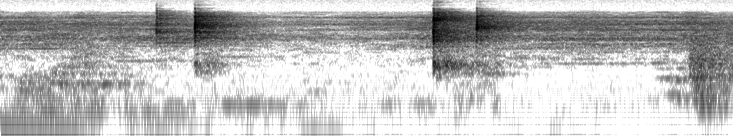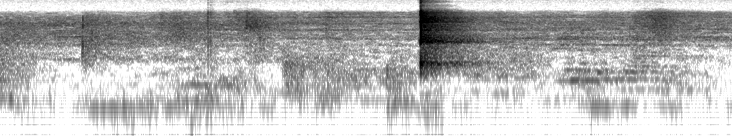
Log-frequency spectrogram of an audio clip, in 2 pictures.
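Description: A handful of short, sharp clicks and taps at irregular intervals, with the loudest one near the end.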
